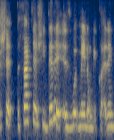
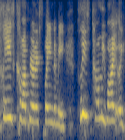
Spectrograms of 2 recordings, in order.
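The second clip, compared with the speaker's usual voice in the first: mock screaming, high pitched and loud; 5 semitones higher, 5 dB louder than usual. Speaker acts out what she screamed on her lives, retelling her own screaming. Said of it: "I was like screaming on my lives".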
